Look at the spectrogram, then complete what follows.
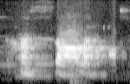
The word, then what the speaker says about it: croissant: So the French R turns into and then the T that is not existent in French will be pronounced in American English. So you sound an R, round your lips a little bit, and then a schwa, cr. The second syllable is an S sound, the as in father,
